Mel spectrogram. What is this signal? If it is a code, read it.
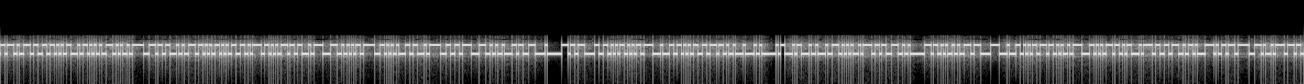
RTTY, about 45.45 baud. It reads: AIRCRAFT CARRIER CONSTRUCTION). MISSOURI (BB-63), FAMOUS FOR BEING THE
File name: fsk850 / battleships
